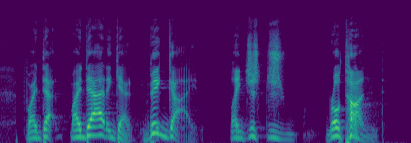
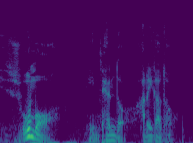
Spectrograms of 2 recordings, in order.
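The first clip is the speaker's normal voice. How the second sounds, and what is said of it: Attempted Japanese accent. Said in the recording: “I don't even know if that's how Japanese people, that may have sounded more Korean ... That's my best attempt off the dome at a Japanese accent.”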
